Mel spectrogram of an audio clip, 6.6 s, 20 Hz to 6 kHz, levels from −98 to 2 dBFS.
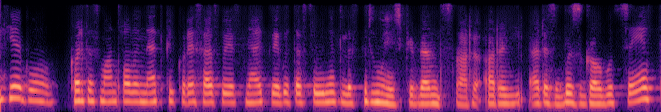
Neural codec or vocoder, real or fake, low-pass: codec, 16 kHz, 1 kbps, X-Codec, HuBERT features, trained on balanced general audio; fake; 5.4 kHz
